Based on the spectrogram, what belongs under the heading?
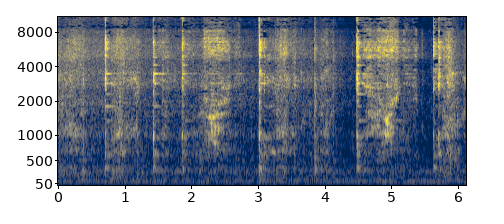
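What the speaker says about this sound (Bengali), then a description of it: "এখন ভালো করে নেড়ে দেবো।" A spoon stirs yogurt into chicken curry in a pan with a soft, steady sizzle beneath. Sharp clinks of the spoon against the pan land about once a second, close and moderately loud, with no voices.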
